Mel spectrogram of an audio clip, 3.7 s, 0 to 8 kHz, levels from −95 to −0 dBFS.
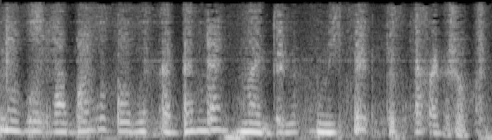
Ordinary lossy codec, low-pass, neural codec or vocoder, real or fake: MP3, 32 kbps; 7.2 kHz; codec, 44.1 kHz, 0.9 kbps, DAC; fake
